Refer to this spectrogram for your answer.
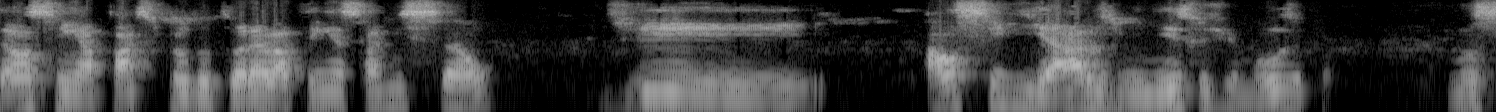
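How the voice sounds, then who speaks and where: Very slowly, a man talks at a medium pitch. His intonation stays fairly even. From Brazil, São Paulo. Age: 40s. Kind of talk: interview testimony. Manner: halting, many fillers.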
